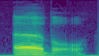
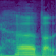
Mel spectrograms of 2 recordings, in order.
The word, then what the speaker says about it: herbal: Now, in American English, the word herbal has the H silent, so they pronounce it herbal.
